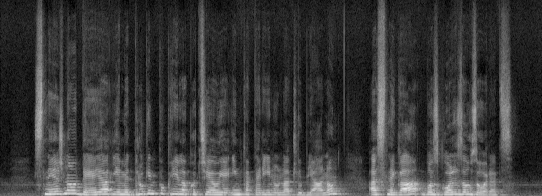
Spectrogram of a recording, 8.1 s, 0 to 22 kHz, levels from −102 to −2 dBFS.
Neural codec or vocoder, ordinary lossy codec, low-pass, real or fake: codec, 44.1 kHz, 7.8 kbps, Pupu-Codec; none; none; fake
